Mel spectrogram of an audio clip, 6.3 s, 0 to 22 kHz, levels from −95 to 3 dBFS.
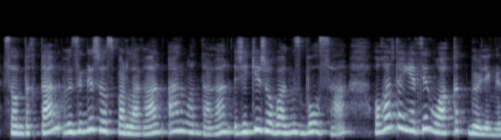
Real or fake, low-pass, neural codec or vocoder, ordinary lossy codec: real; 7.2 kHz; none; none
